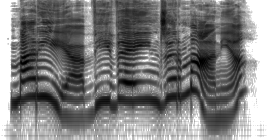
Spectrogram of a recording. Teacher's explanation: When speaking, let your intonation rise at the end. The rising pitch is the signal, and Italians will hear it immediately.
